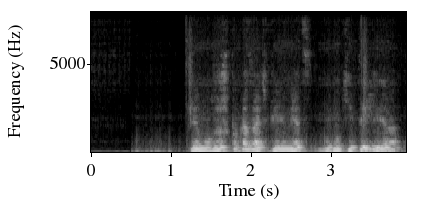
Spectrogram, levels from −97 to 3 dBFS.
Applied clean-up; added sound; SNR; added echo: neural separator model SepFormer DNS4.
